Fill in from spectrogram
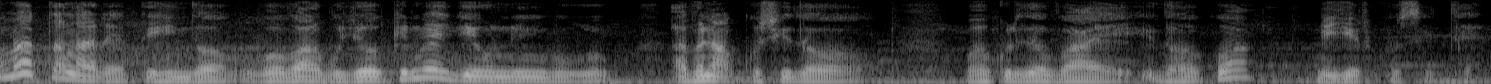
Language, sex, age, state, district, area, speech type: Santali, male, 60+, West Bengal, Dakshin Dinajpur, rural, spontaneous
